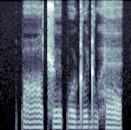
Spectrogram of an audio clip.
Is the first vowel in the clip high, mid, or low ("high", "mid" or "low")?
low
